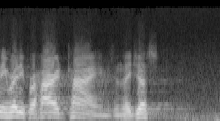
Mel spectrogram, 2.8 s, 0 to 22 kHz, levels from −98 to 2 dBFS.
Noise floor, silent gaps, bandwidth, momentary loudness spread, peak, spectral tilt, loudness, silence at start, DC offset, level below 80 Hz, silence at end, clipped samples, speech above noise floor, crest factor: -43 dBFS; none; 5.6 kHz; 9 LU; -4 dBFS; -8.5 dB/octave; -18 LUFS; 0 s; under 0.1%; -52 dBFS; 0 s; under 0.1%; 26 dB; 14 dB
